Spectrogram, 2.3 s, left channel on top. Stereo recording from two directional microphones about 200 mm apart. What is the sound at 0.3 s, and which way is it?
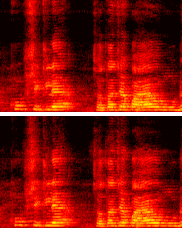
A woman's voice, centre (ahead or behind).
